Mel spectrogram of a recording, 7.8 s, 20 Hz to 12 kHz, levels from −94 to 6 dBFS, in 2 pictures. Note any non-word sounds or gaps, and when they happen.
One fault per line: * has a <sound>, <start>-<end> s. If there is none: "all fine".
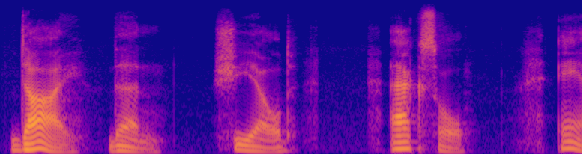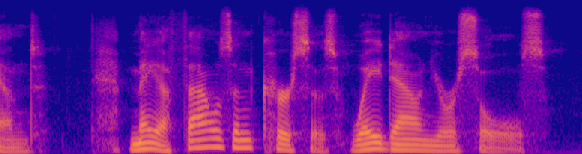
all fine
